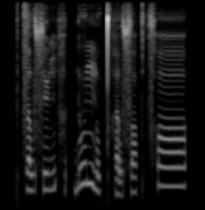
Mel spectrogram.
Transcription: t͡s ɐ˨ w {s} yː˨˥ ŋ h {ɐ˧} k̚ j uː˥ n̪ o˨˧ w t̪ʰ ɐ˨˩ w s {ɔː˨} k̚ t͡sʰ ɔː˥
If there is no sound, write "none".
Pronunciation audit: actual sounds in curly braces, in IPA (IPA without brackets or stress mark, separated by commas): s, ɐ˨, ɔː˧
